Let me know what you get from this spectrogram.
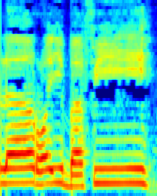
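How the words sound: It runs on through 'rayba' and stops after 'fihi'. "এখানে থামলাম না, বাট এখানে থামলাম।"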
